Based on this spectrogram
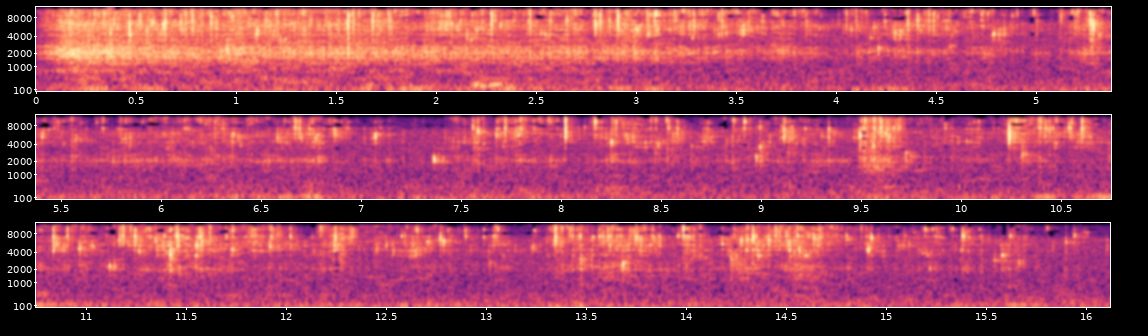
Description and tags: lluvia exterior fx sound effect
